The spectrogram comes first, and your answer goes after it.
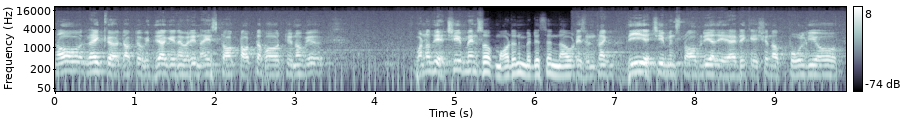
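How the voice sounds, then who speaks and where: Amid noticeable background noise and audible room echo, a man speaks at a very fast pace with a fairly high pitch. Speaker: doctor. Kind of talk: lecture.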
